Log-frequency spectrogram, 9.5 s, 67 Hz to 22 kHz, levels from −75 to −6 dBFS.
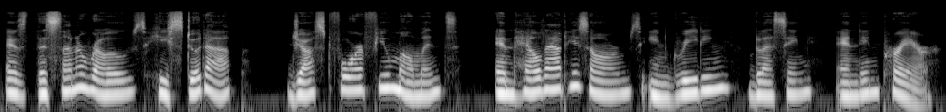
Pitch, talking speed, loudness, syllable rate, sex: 180 Hz, 145 wpm, -19 LUFS, 3.4 syllables/s, female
